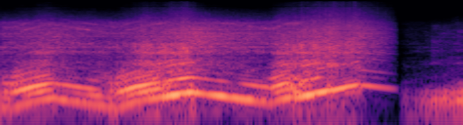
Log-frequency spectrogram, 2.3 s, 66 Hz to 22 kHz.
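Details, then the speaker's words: Honda CBR250RR MC22 restored with carbs reinstalled and aftermarket radiator, first run after restoration; crisp revs climb and fall cleanly on each blip and settle smoothly. Normal running, engine pulls freely and sounds healthy. "How good's this sound? So, Bob's all running again."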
